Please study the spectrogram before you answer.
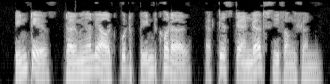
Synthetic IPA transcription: piɳʈef | ʈəɾminaliawʈpuʈpiɳʈkʰɔɾaɾ | ek̚ʈisʈɛɳɖaɾɖsifʰaŋkʃɔn

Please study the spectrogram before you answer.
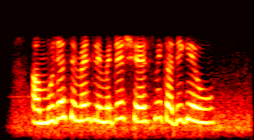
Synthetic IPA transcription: əmbud͡ʑasimẽɳʈlimiʈeɖʃeːɾsmĩkəd̪iɡeũ

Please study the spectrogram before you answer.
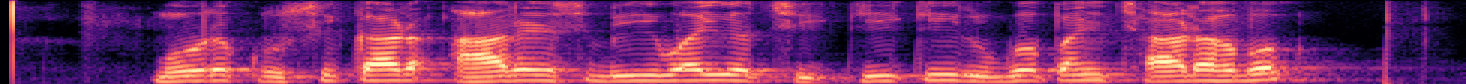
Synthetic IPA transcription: moɾɔkɾusikaɽaɾesbiwajɔt͡ʃʰikikiɾuɡɔpaĩt͡ʃʰaɽɔɦebɔ

